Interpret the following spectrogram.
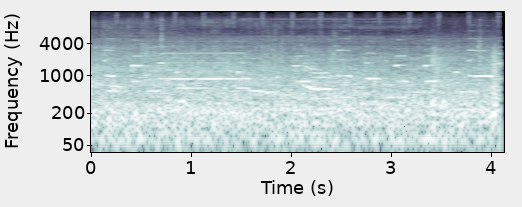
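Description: Pool water splashing and sloshing as children play in it, with high children's voices calling out briefly over the steady wash of water.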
